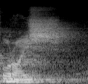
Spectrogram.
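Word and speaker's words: قريش: Nah, jadi misal kita baca surat Quraisy itu bacanya boleh dengan mat lin. Quraisy, ini lin namanya Quraisy. Kalau mat arid Quraisy 2, 4 Quraisy, 6 Quraisy. Nah, boleh dengan lin boleh.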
